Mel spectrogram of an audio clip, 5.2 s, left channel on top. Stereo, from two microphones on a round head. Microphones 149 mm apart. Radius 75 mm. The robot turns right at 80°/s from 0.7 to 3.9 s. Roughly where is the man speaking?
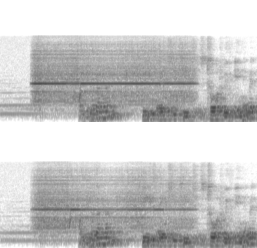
Right.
